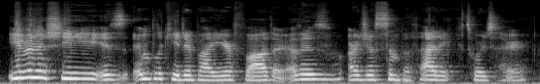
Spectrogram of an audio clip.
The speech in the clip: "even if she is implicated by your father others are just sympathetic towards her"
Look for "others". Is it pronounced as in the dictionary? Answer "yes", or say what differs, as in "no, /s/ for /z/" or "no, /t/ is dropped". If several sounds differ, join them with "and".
yes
